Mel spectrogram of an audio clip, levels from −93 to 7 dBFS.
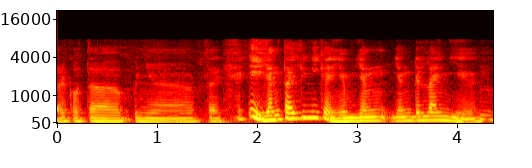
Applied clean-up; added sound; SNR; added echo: none; none; none; none.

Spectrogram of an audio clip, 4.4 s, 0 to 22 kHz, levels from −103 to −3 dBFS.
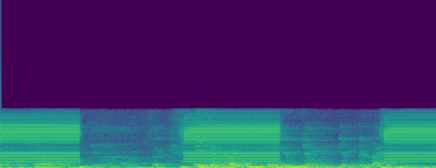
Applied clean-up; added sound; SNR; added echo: none; Telephone; 5 dB; reverberation time 0.9 s.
